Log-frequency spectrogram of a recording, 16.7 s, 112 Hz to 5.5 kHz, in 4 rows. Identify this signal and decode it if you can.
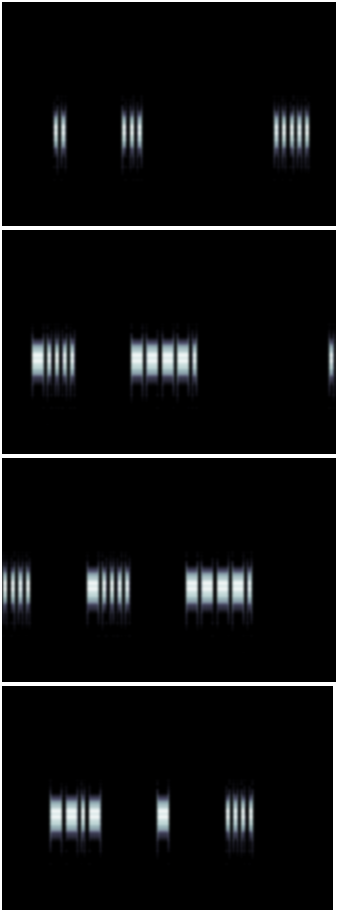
Morse code, heard as a keyed tone, about 25 wpm, spaced as for 10 wpm, 590 Hz. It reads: IS 569 569 QTH
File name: qso005 10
